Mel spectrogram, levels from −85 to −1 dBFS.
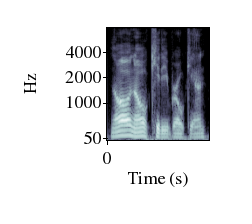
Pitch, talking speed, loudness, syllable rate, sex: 105 Hz, 195 wpm, -16 LUFS, 5.0 syllables/s, male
